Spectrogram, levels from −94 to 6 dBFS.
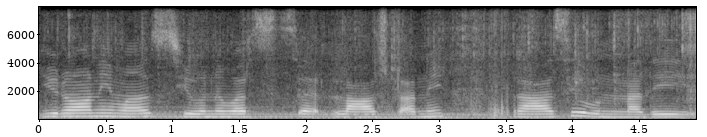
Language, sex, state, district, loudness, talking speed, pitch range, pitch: Telugu, female, Andhra Pradesh, Annamaya, -15 LUFS, 75 wpm, 185-210 Hz, 195 Hz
